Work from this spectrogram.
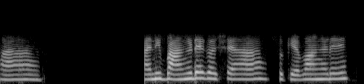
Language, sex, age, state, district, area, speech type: Goan Konkani, female, 18-30, Goa, Quepem, rural, conversation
